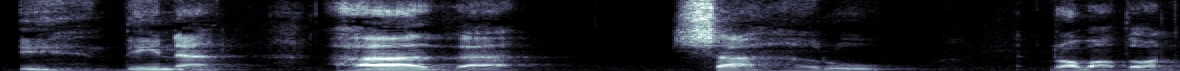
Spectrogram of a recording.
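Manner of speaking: ইহদিনা, হাযা, শাহরু drawn out very slowly; slow Quranic words. Shown as a demonstration. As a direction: recite each Quranic word carefully. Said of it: "যেটা কোরআনে আল্লাহ বলেছে". (ধীরে কোরআনের শব্দ উচ্চারণ)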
